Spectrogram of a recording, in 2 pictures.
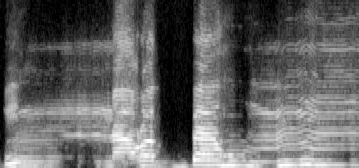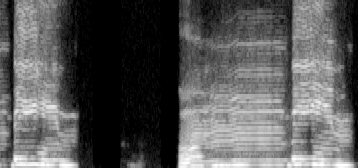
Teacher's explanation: میم ساکن کے بعد با آتا، تو یہاں پر کیا کرنا، میم کی آواز کو تھوڑا سا چھپا کے با میں ملا کے پڑھتے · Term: اخفاء شفوی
